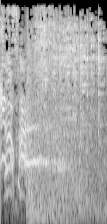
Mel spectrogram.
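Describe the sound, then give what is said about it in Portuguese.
A sudden loud crash of shattering glass as a car crashes while being parked in a space too small for it, followed by a couple of seconds of tinkling, scattering shards. Brief voice-like tonal sounds come just before the impact. “eu não falei que, que o carro não cabia nessa vaga?”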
